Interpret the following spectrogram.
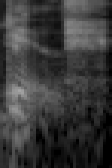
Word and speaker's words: Giz: Is it Giz or is it Jizz? Oh. So it's Giz. It's Giz. Giz. With a hard G. Both Genji and Giz are hard Gs.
